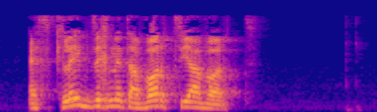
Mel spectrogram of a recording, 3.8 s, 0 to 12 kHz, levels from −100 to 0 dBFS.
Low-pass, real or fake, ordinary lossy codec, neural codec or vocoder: 7.2 kHz; real; MP3, 32 kbps; none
